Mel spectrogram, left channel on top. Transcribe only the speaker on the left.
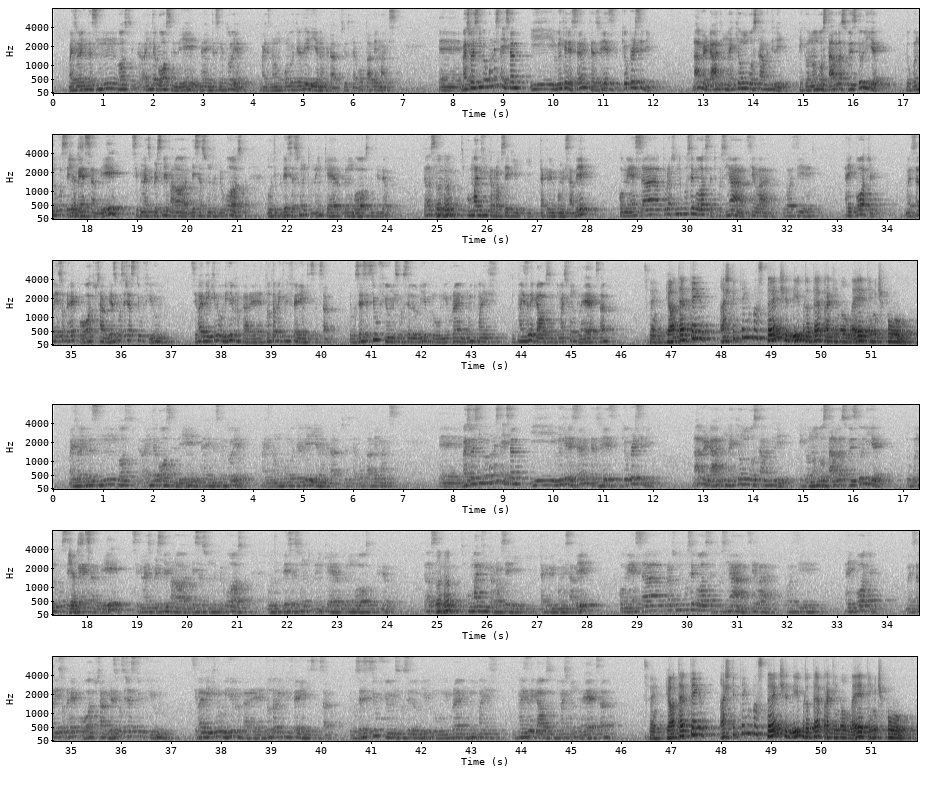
mas eu ainda assim gosto, ainda gosto de ler, né? Ainda assim eu tô lendo, mas não como eu deveria, na verdade. Eu Preciso até voltar a ler mais. É, mas foi assim que eu comecei, sabe? E o interessante, às vezes, o que eu percebi, na verdade, não é que eu não gostava de ler, é que eu não gostava das coisas que eu lia. Então, quando você
começa a ler, você começa a perceber, fala, ó, desse assunto aqui eu gosto, ou tipo, desse assunto nem quero, porque eu não gosto, entendeu? Então, assim,
tipo, uma dica para você que, que tá querendo começar a ler, começa por assunto que você gosta. Tipo assim, ah, sei lá, eu gosto de Harry Potter. Começa a ler sobre Harry Potter, sabe? Mesmo que você já assistiu o filme, você vai ver que no livro, cara, é, é totalmente diferente, assim, sabe? Se você assistiu o filme, se você leu o livro, o livro é muito mais, muito mais legal, assim, muito mais completo, sabe?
